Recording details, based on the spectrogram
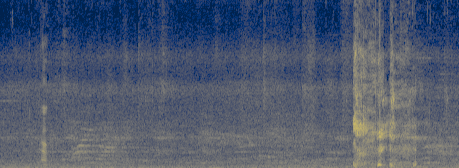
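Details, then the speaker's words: Adult in a quiet room who choked: a brief burst of several forceful coughs near the end. A coughing fit after choking. "Alright, I'm so sorry about that, guys. I did not mean to cough in this video."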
